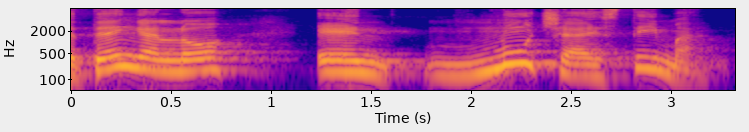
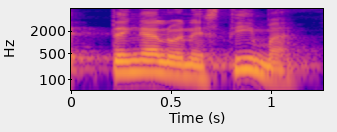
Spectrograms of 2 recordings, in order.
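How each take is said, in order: First: Slow, leaning hard on "mucha"; "mucha" drawn out and weighted, a falling tune to the end; stress on mucha. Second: Said in the usual way. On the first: Shown as a demonstration. Preacher correcting the verse, stress on "mucha". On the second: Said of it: "pero no dice".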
